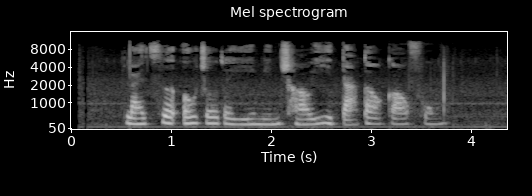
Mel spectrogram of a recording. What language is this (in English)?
Chinese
